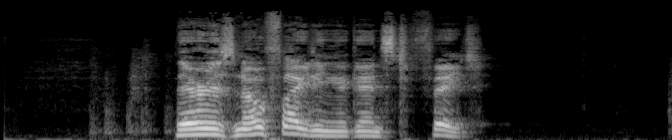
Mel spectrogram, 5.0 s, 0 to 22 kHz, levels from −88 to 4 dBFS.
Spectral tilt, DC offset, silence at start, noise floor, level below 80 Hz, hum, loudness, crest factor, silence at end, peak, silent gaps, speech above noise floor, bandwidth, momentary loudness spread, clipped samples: -4.5 dB/octave; under 0.1%; 1.3 s; -76 dBFS; -56 dBFS; none; -19 LUFS; 18 dB; 1.45 s; -4 dBFS; none; 57 dB; 15.5 kHz; 10 LU; under 0.1%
